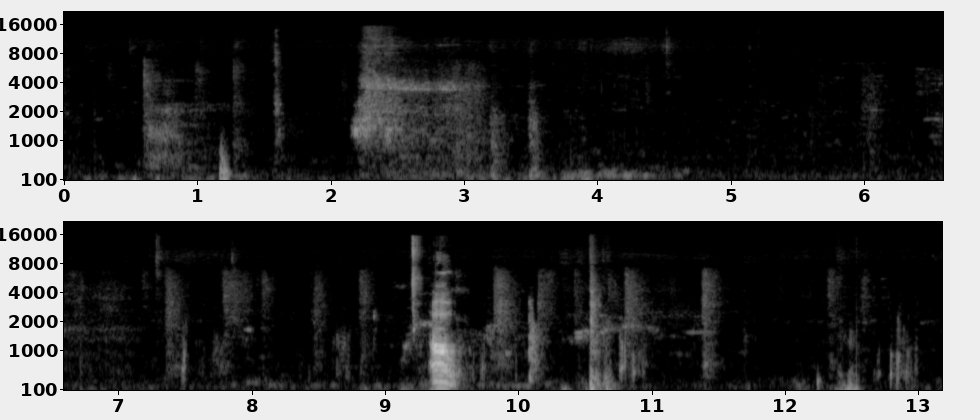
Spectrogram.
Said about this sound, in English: Shut the door if you're going to be kicking the ball about. Shut the door.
